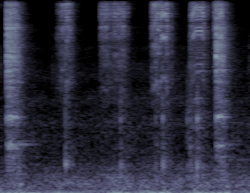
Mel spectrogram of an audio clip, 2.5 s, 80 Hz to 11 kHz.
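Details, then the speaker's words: Traxxas TRX4M RC truck, new cheap aftermarket steering servo replacing broken stock one, powered up before linking steering to center: short sharp motor whirs in quick bursts as it snaps to center; healthy. "Turn the truck on and make sure the steering is centered. Ooh, I could hear it working."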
